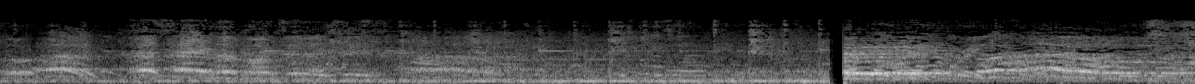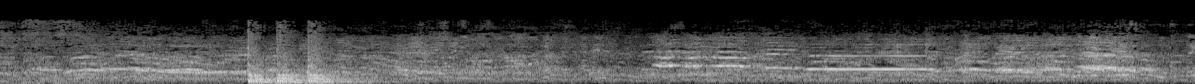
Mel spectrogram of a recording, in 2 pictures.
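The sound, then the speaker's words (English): Football crowd at an Albion match getting going: a broad roar of chanting and shouting that swells louder around the middle, with a man talking over it. “it all sounds a little bit quiet, a bit subdued really for what could be a great opportunity for the Albion to do something a bit special this evening, hopefully. And as I say that, the crowds start to get going”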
